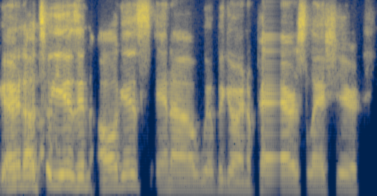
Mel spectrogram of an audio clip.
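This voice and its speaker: Moving at a moderate pace, the speaker has an unremarkable speaking voice with ordinary pitch variation. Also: man. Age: 50s. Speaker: network marketing member and minister. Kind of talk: casual chat.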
